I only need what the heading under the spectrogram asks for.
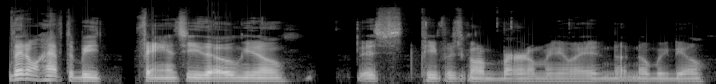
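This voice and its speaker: A man chatting casually on a livestream, rambling and halting, often putting down his own efforts. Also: lowish voice, level tone, gravelly, fairly bright tone, clear, resonant tone, dry recording, clean studio sound. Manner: halting, rambling, self-deprecating. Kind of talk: casual livestream chat while sketching.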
